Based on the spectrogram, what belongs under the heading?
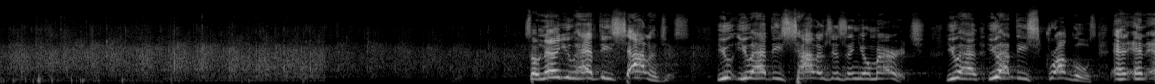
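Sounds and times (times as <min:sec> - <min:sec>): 
audience applause: 0:00.0 - 0:07.2
speech: 0:05.3 - 0:11.5.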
